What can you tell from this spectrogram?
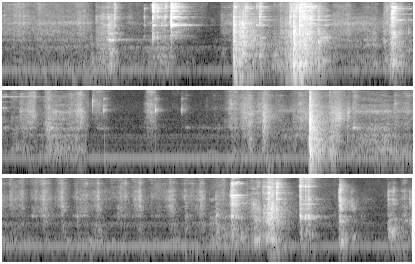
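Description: Hand tools clinking and knocking against a steel brake rod held in a bench vise: irregular sharp metallic clinks, loudest a couple of seconds in and again about seven seconds in, with a few quicker clicks near the end and a steady low hum underneath.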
